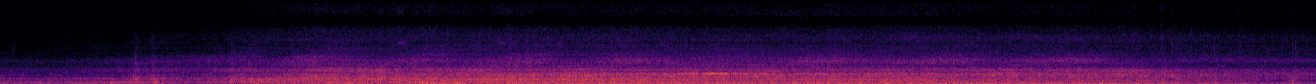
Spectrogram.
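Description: A RET metro train passing over a level crossing. The rumble builds about two seconds in, is loudest through the middle as the cars cross, and fades away near the end.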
